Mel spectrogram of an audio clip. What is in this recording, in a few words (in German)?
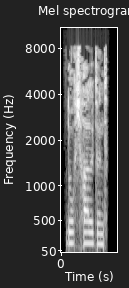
"durchhaltend", German; adjectives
